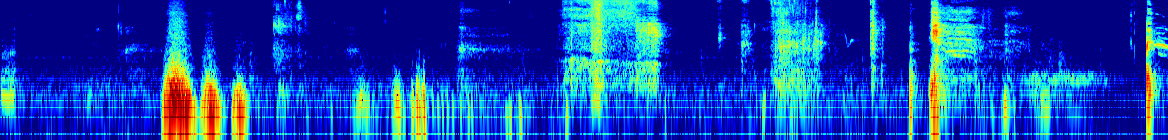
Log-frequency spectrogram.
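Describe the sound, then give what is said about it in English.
A run of harsh, irregular coughs, some in quick bursts, with wheezy, raspy breathing and throat-clearing filling the gaps between them. “And here comes the coughing.”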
